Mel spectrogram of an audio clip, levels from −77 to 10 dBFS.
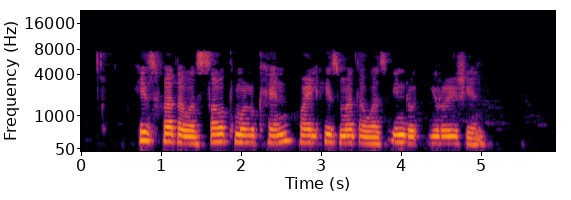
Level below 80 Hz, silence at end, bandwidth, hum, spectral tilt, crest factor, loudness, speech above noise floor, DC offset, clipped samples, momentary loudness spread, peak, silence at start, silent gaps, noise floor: -56 dBFS; 0.9 s; 8 kHz; none; -5.5 dB/octave; 16 dB; -15 LUFS; 47 dB; under 0.1%; under 0.1%; 4 LU; 0 dBFS; 0.25 s; none; -62 dBFS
